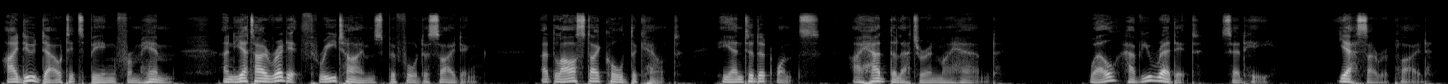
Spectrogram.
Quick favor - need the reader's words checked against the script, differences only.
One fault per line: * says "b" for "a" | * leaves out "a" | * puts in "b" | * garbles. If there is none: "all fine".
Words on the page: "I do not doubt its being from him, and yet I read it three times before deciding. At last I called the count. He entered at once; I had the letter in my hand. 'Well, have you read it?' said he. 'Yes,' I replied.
* leaves out "not"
